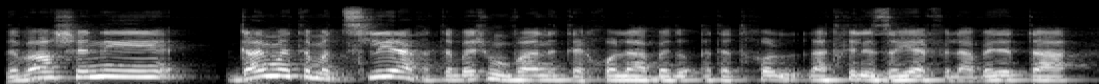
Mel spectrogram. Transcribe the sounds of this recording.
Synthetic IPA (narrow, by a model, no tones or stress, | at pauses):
d̥̪avaʁʃeni | ɡamimat̪amat͡sliaχat̪abeeʃemuvanat̪ajeχo̞leabedat̪atχolːeat̪χilːe̞zaje̞χveleabe̞d̪eta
